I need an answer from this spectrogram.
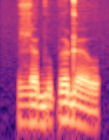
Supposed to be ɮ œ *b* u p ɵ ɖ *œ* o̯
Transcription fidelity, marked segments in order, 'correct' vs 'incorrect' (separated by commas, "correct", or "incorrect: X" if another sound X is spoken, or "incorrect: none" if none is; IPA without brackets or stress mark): correct, correct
